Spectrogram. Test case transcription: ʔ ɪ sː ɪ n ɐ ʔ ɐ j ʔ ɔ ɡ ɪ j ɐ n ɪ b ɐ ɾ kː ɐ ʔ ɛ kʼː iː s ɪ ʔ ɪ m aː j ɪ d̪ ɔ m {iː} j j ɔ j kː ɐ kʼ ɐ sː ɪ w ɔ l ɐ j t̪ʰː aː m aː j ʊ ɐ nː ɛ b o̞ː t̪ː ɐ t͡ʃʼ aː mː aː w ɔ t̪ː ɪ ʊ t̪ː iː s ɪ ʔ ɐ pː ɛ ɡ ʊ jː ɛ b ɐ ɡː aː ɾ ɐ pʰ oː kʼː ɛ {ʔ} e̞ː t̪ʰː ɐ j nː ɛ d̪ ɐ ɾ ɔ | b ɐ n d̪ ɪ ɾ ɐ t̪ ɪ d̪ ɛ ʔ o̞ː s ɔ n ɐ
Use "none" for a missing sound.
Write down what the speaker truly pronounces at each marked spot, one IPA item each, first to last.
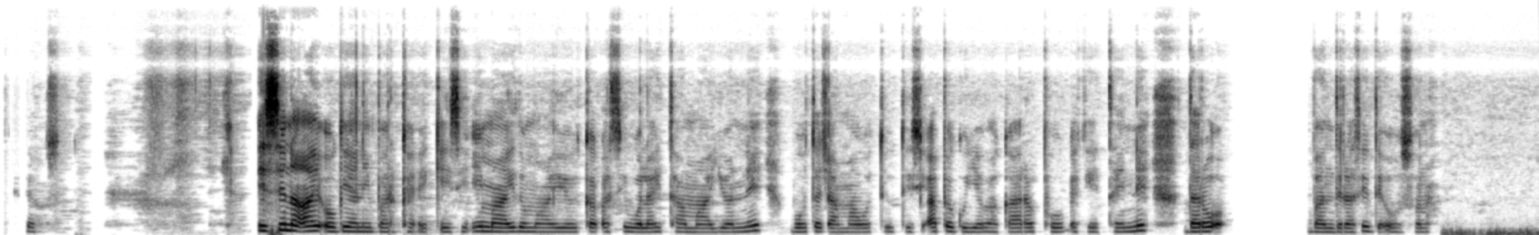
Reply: aː, k

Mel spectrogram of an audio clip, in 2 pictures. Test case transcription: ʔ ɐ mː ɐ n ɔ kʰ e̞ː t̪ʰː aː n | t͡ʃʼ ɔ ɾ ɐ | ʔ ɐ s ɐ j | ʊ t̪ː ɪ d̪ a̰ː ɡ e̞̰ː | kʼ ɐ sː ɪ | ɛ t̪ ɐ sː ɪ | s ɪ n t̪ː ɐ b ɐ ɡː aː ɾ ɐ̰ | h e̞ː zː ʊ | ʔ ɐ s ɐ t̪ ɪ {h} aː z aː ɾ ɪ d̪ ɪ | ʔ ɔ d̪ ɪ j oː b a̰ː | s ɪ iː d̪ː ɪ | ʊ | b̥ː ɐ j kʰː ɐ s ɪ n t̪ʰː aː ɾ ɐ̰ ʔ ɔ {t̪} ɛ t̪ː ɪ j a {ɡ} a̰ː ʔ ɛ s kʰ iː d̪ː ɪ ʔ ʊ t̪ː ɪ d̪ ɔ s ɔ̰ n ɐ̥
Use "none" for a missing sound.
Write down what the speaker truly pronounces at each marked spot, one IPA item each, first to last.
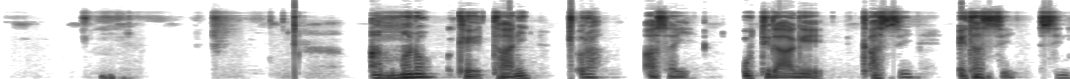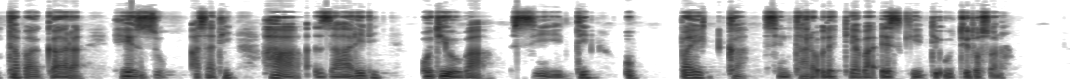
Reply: h, d̪, b

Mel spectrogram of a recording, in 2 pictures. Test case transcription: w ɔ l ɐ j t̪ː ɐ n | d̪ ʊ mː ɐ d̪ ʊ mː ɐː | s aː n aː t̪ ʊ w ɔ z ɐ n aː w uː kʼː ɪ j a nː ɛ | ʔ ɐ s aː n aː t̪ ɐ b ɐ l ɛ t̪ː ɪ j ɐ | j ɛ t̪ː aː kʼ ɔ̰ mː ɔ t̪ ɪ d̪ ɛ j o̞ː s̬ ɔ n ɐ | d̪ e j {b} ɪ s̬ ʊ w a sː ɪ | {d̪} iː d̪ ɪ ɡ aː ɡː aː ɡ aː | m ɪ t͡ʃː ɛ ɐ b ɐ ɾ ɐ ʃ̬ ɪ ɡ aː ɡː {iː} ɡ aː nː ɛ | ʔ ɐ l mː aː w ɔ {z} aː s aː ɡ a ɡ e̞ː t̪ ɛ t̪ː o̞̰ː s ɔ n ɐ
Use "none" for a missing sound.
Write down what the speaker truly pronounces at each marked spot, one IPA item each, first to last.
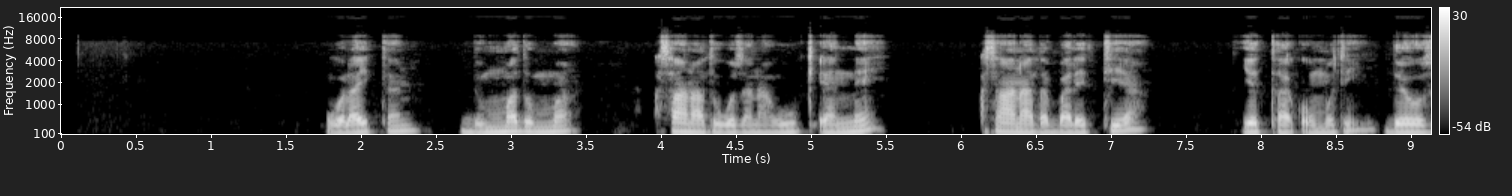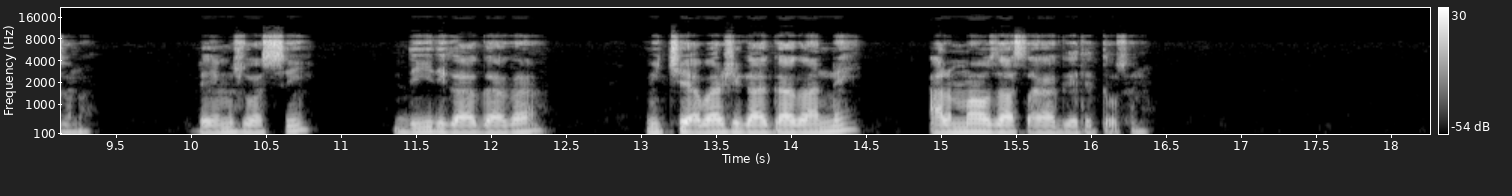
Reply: m, d̪, aː, z

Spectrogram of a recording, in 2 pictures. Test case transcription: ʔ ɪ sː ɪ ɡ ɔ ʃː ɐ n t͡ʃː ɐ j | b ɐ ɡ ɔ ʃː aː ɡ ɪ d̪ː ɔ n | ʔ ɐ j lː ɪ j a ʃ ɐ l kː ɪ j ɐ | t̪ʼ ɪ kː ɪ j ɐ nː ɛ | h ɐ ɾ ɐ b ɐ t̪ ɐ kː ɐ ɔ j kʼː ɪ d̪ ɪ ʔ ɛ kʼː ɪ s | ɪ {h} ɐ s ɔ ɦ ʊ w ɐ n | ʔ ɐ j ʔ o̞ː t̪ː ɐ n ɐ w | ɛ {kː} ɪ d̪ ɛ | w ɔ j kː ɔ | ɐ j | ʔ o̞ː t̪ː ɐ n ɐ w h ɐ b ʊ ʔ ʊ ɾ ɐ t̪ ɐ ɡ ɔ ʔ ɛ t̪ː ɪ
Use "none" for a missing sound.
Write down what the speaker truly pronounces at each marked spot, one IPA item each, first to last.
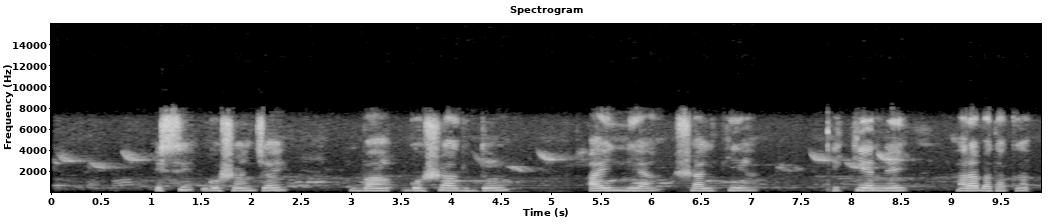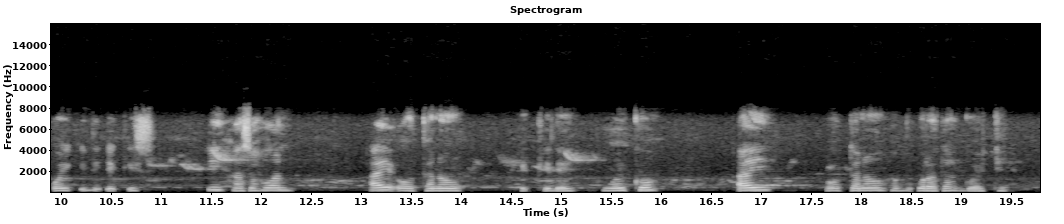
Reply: h, kʼː

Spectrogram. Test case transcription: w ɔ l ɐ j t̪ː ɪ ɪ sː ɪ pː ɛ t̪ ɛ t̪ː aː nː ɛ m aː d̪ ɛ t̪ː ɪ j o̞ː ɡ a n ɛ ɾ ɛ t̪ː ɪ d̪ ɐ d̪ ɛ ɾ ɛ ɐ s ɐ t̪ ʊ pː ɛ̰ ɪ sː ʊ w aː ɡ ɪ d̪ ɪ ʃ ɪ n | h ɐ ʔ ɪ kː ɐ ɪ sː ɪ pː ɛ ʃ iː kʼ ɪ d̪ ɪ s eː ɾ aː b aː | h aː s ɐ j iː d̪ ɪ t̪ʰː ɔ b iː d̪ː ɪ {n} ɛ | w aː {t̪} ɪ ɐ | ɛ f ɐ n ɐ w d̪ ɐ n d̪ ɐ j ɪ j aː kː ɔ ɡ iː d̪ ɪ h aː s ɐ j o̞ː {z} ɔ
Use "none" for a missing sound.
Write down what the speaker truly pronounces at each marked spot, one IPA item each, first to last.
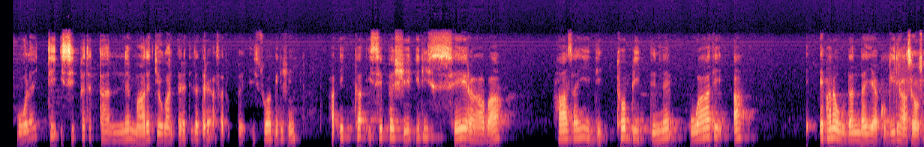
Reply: nː, t̪, s

